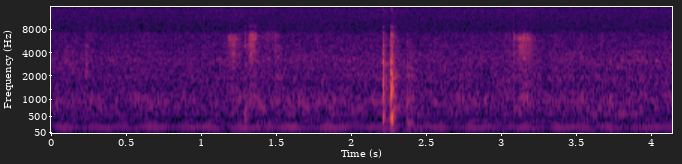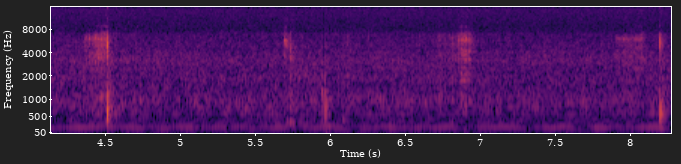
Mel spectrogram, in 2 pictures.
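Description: Soft, scattered clicks and taps of a diamond-painting drill pen picking drills from a plastic tray and pressing them onto the sticky canvas, the sharpest about two seconds in, over a faint steady low hum.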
